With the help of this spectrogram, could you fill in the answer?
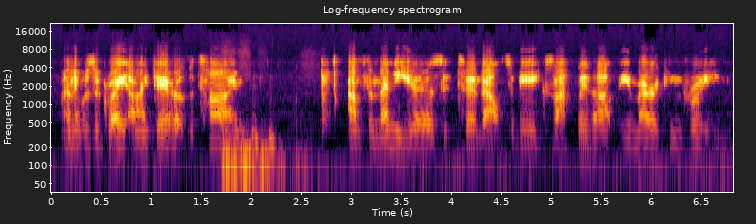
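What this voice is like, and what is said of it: British English accent. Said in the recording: “he's very British ... You probably tell from my accent that I was not born in this country. I was born in England.”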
